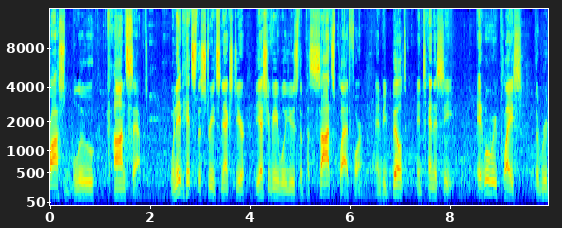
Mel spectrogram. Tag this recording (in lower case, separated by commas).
speech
